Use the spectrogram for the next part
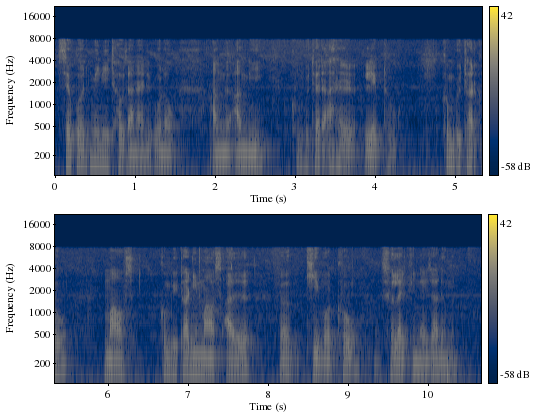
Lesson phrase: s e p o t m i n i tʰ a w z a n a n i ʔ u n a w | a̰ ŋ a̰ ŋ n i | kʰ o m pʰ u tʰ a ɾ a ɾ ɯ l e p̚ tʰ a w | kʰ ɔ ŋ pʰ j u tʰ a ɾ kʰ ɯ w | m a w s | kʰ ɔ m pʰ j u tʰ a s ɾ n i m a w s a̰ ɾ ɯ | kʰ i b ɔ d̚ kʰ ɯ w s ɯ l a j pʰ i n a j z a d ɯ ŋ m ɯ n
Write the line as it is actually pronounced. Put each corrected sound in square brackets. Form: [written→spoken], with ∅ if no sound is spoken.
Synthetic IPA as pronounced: s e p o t m i n i tʰ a w z a n a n i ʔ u n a w | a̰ ŋ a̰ ŋ n i | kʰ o m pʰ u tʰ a ɾ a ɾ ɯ l e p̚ tʰ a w | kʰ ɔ [ŋ→m] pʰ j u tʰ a ɾ kʰ ɯ w | m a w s | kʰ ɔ m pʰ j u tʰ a [s→∅] ɾ n i m a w s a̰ ɾ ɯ | kʰ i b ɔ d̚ kʰ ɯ w s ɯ l a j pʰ i n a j z a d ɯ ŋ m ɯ n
